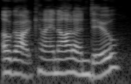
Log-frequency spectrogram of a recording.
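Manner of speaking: normal talking voice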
